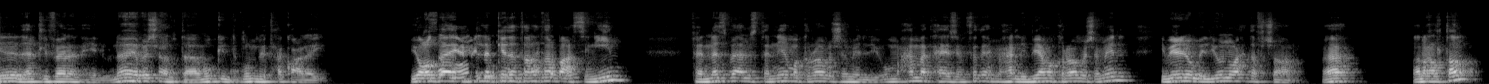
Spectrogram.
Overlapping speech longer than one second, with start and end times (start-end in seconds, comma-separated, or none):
4.1-5.8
